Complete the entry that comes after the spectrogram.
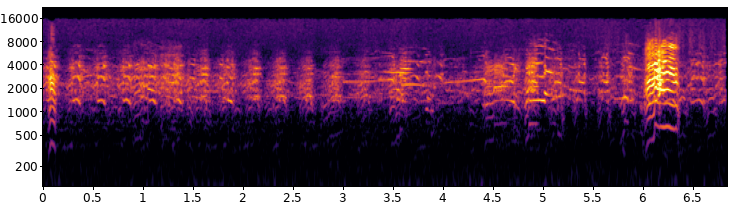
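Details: Busy California gull colony, mono, close to medium perspective: continuous overlapping mewing and yelping calls from many birds, with a few louder nearby cries rising above the chorus, one strong near the end.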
